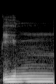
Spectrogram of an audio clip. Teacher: in ini itu dibaca berdengung ya, dibaca hunah karena ada nun bertasjid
